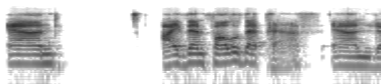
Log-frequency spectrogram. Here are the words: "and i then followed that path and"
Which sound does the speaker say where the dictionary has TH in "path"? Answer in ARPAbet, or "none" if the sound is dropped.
TH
